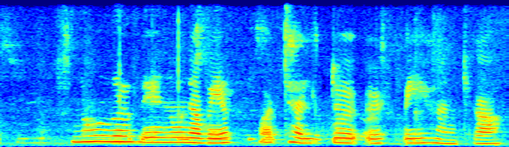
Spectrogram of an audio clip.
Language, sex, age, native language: Icelandic, female, 11, Icelandic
